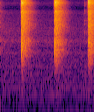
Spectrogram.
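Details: Focused (not radial) shockwave therapy applicator fires sharp snapping single-shot pulses, three in under two seconds, each fading fast. It is held on the operator's hand while parameters are varied, as a musculoskeletal rehabilitation device demonstration.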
